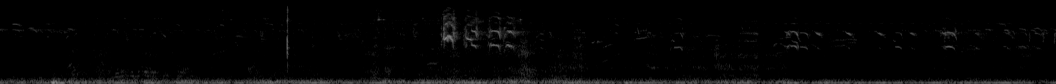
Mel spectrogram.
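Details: House sparrow chirping outdoors: short, bright high chirps in loose clusters, sparse at first and then thicker over the second half, over a steady low rumble of background noise.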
